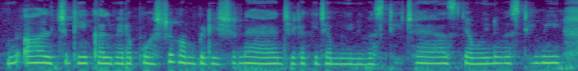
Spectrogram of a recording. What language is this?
Dogri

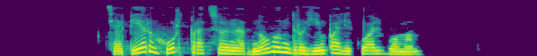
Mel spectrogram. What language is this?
Belarusian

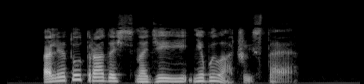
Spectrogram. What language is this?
Belarusian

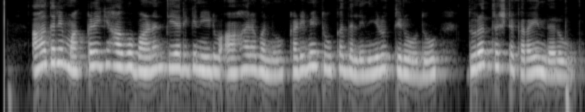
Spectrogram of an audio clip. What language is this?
Kannada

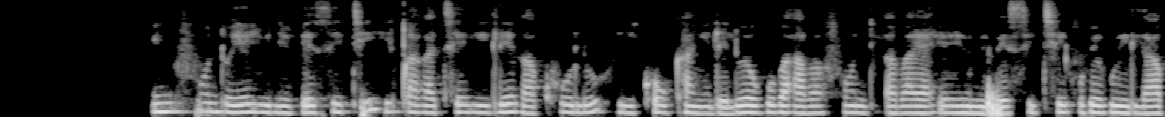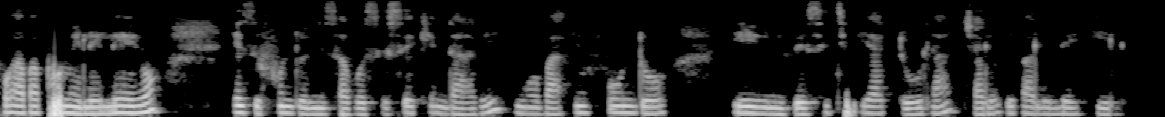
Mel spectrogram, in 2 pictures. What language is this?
North Ndebele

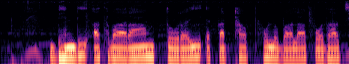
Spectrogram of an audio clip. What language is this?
Maithili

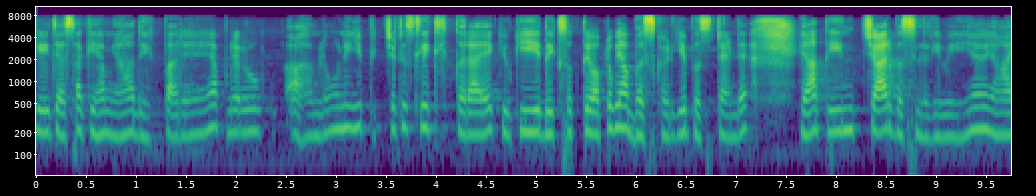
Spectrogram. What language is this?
Hindi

